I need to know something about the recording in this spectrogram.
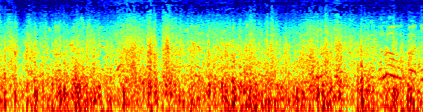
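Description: Strong storm wind gusting and buffeting the microphone, a loud steady rumble that rises and falls.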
